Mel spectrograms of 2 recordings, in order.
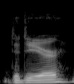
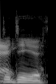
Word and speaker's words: Didier: When you talk about, like, let's go with our fives, you got Didier, if you say it right. You try to take away the R. – Okay. – Just think of it. So okay. Didier, that's okay. It. It's French, I think.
